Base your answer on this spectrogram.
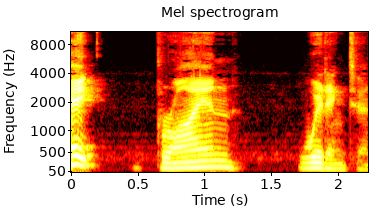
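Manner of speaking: slow, calm, unhurried, settled delivery. Speaker demonstrates opening a phone call by slowing down, slowed-down delivery. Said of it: "slow it down".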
